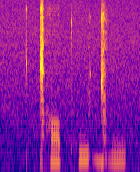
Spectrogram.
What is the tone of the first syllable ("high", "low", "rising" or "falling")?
low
